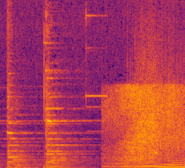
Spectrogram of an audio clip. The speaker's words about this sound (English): Hey, slow down, buddy. This ain't Talladega.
